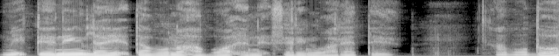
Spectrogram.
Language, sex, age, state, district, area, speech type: Santali, male, 60+, Jharkhand, Bokaro, rural, spontaneous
